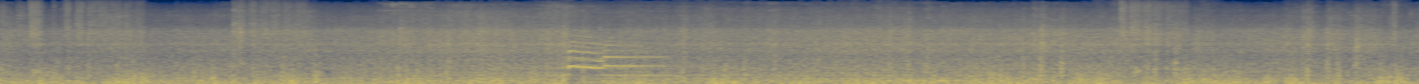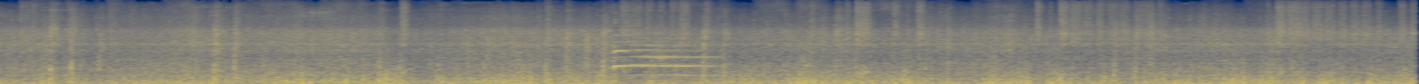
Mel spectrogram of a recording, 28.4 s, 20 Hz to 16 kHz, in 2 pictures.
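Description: Passenger carriages of a train hauled by a 060-DA diesel-electric locomotive running along the track, wheels clicking over rail joints. Two short blasts of the locomotive's horn, one about six seconds in and one about twenty seconds in, each rising briefly in pitch as it starts.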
